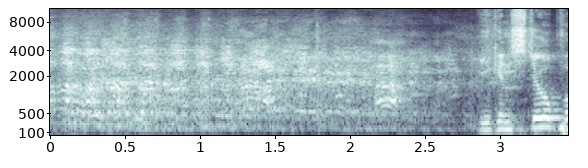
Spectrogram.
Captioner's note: audience laughing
